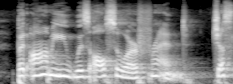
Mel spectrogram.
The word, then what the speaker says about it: Ami: I loved her name because it rhymes with mommy, but Ami was also our friend, just like the word meant in French.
